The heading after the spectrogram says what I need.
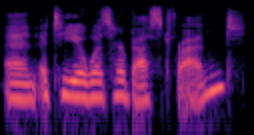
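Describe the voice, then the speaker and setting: A woman's voice: medium pitch, a little slow, mellow, no echo. A young woman talking casually as an interview guest, sharing family memories with many "like" fillers.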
